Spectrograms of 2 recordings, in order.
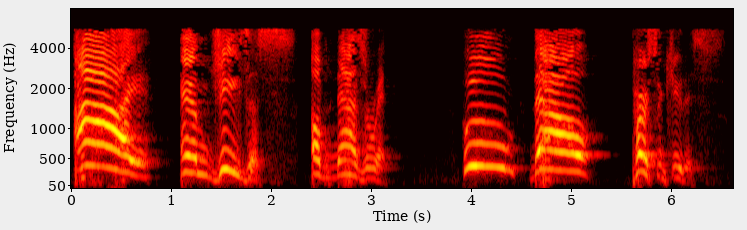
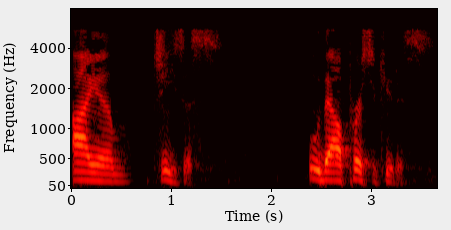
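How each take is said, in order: First: Slow, loud proclamation from heaven; grand, deliberate divine announcement; Jesus. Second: Low, soft restatement of the divine words; subdued, measured quote; quiet quotation. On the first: Acted. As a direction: declare it weightily, stretching the first word. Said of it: "And he said unto me". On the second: Retold or imitated. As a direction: say it hushed and low, with pauses. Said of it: "The voice said".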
